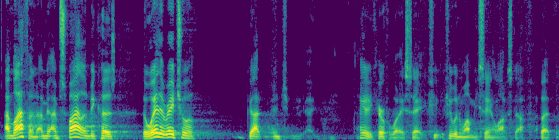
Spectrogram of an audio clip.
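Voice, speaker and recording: An older man preaching a sermon, folksy and animated, acting out little dialogues and talking straight to his listeners. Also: medium pitch, fairly quick. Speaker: pastor. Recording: long hall reverb.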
